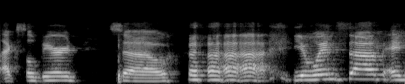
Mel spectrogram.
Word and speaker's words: Exelbierd: what's happening now first of all did I pronounce it correct these actual bird so close my last name is is Exel beard um you know growing up the youngest with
